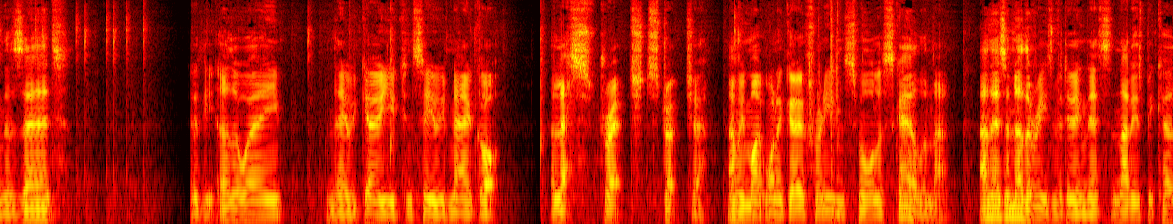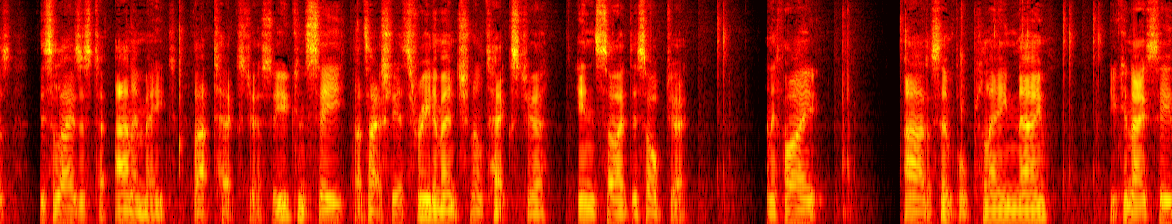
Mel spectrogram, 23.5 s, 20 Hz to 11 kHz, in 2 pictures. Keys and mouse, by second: 5.6-7.4 middle drag, 7.4-8.6 drag, 9.3 middle click, 11.2-13.6 middle drag, 15.8-18.6 middle drag, 18.6 click, 20.0 shift+a, 21.2 s.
